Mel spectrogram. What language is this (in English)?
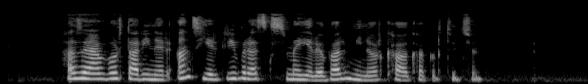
Armenian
